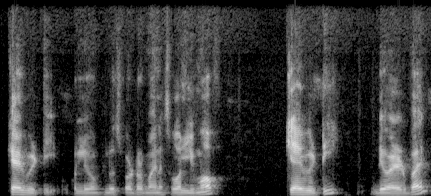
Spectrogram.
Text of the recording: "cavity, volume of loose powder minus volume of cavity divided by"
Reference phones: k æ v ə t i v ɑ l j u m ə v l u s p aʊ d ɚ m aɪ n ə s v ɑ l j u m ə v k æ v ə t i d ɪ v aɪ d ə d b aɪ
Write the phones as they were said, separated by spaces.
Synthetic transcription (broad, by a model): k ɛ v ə t i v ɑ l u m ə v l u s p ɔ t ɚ m aɪ n ə s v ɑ l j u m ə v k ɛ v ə t i d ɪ v aɪ d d b aɪ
